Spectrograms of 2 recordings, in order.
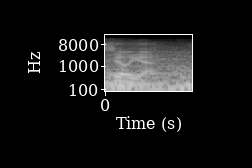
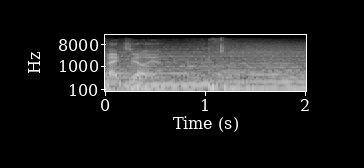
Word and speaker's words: Xillia: know it's not zilia I was told the x is pronounced and thus it is named Tales of exilia tales of exilia is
